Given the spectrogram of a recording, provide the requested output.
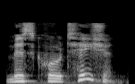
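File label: "misquotation", British English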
